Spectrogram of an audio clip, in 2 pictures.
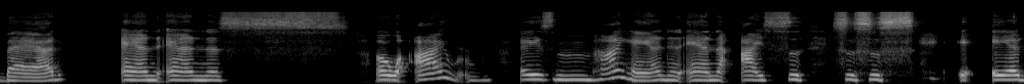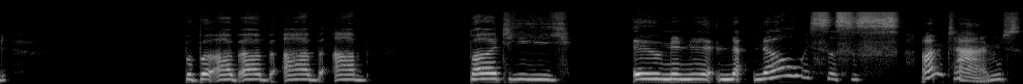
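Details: Stuttering in a woman hosting a support discussion for older adults who stutter, who also reports a paralyzed vocal cord; stuttering.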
